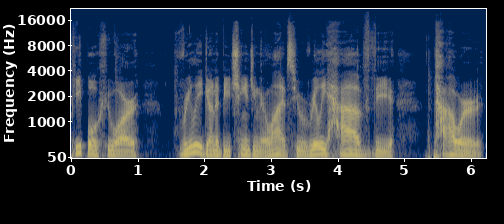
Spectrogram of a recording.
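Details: 22-year-old man who has stuttered his whole life, speaking in a podcast interview; stuttering.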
